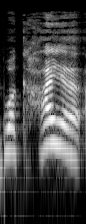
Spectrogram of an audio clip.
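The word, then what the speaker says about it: Huacaya: Wakaya alpacas. – Wakaya alpaca females.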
